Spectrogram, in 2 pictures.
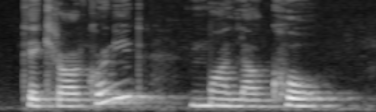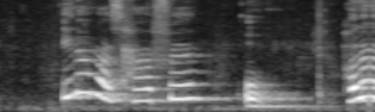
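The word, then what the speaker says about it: молоко: این او تکیه نداره صدای آ میده. این او هم تکیه نداره صدای آ میده و این او فقط او تلفظ میشه. پس این کلمه خونده میشه مالاکو.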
